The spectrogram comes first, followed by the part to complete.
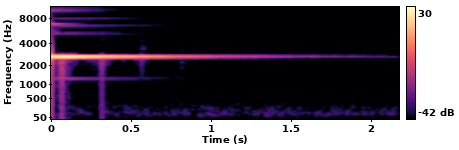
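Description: A single high, bright bell-like ding, a notification-bell sound effect, struck once and ringing out, fading away over about a second and a half. A couple of faint clicks follow just after the strike.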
